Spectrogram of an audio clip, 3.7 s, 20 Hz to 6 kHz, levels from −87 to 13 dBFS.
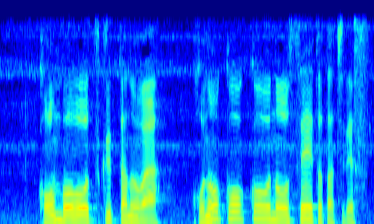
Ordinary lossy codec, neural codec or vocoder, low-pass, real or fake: none; none; 5.4 kHz; real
